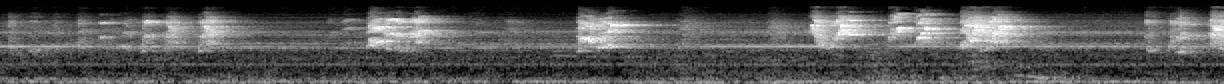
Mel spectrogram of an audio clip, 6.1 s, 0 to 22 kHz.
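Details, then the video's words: Lovebird singing continuously, giving spaced bursts of high scratchy chirps and squeaks, louder clusters every second or so over a soft constant hum. "Burung LoveBird Juara Nya Ngacor 11 Menit Enggak Berhenti"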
